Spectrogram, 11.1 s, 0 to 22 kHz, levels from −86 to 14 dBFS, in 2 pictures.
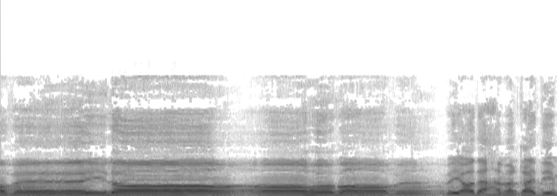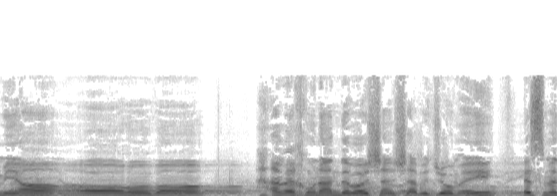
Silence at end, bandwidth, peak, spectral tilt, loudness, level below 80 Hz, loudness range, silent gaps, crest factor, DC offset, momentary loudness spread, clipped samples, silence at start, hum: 0 s; 13.5 kHz; -2 dBFS; -5 dB/octave; -18 LUFS; -66 dBFS; 8 LU; none; 16 dB; under 0.1%; 12 LU; under 0.1%; 0 s; none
